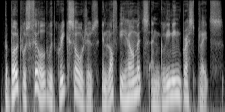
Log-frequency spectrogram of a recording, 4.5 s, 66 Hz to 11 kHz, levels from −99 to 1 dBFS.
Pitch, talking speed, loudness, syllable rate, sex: 120 Hz, 175 wpm, -21 LUFS, 4.7 syllables/s, male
